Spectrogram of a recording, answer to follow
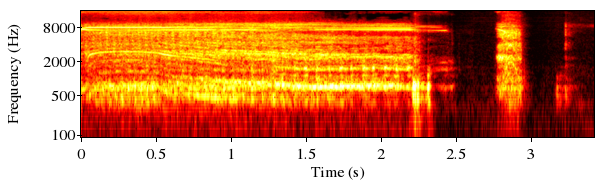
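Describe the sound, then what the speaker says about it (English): A power drill drives screws into a Dollar Tree garden stool, a loud close whine running steadily for about two seconds, then cutting off, followed by two short bursts. "So first what I'm going to do is I'm going to put the screws on the top before I get the legs on."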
